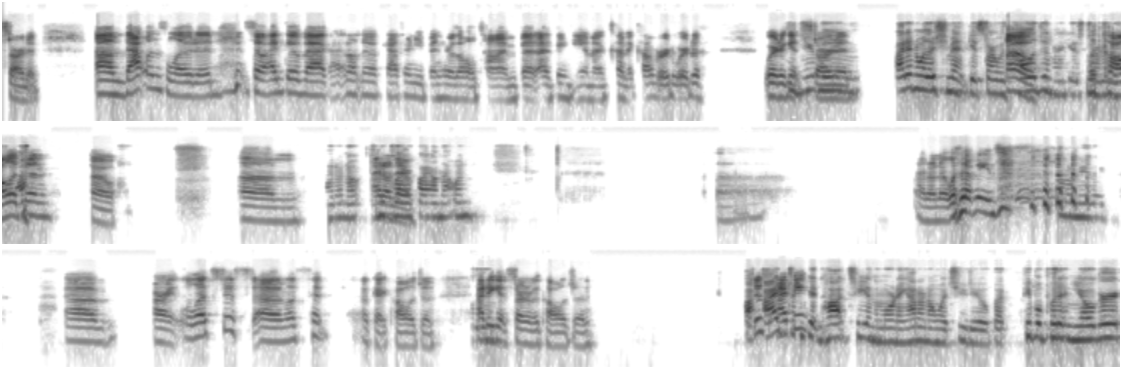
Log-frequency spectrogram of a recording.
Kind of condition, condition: link, video call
